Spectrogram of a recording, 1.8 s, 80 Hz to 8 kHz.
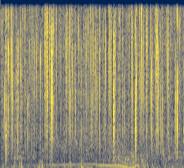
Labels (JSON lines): {"label": "biophony, cascading saw", "recorder": "SoundTrap 600 or HydroMoth"}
